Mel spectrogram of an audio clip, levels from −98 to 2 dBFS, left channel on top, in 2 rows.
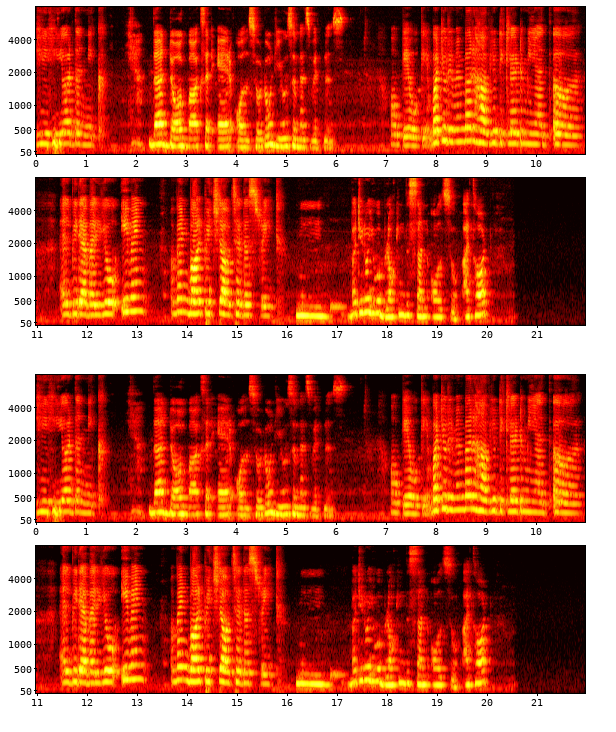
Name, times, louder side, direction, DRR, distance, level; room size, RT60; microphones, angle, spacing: voice 1, 0.0-1.4 7.1-10.9 11.5-13.2 13.7-15.9 16.9-17.0, left 1 dB, ahead, 1.7 m, -24 dB
voice 2, 1.9-6.1 16.2-16.9 17.2-20.0, left 3 dB, 70° left, 0.8 m, -23 dB
14.0 x 5.0 x 2.2 m
head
